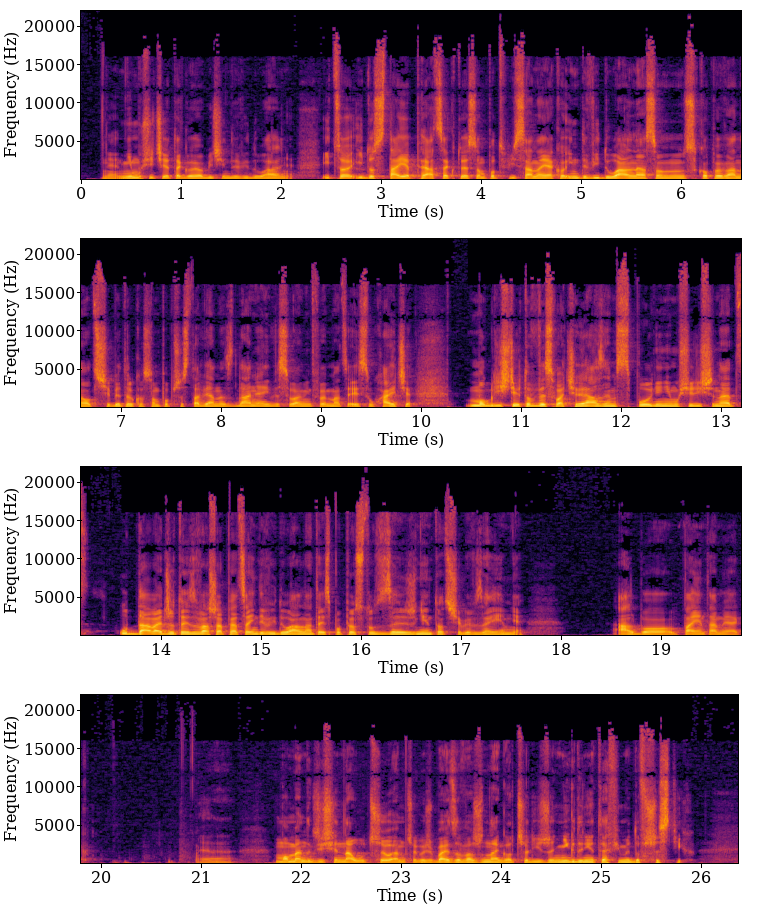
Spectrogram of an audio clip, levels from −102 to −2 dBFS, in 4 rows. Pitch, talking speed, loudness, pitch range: 115 Hz, 160 wpm, -19 LUFS, 110-125 Hz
